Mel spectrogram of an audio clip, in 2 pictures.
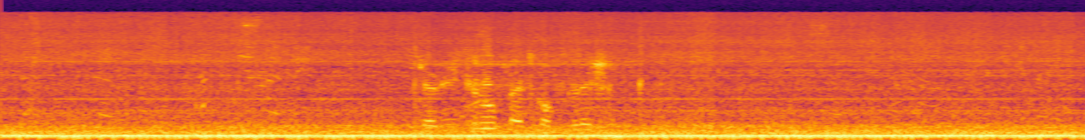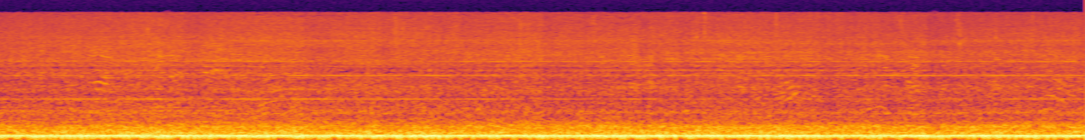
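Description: An airplane engine drones steadily in the cabin.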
